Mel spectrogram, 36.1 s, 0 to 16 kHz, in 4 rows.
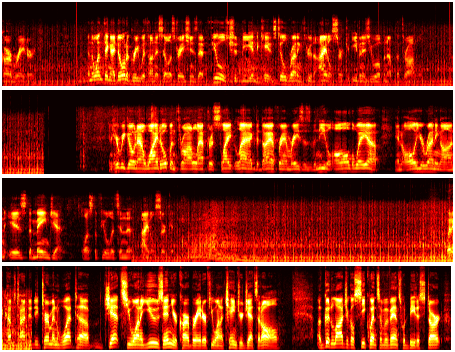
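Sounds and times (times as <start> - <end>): engine idling: 0.0 - 9.9, 20.6 - 27.7.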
